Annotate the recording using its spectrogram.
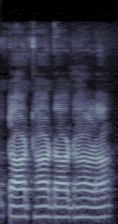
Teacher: इसमें जो जीवा होती है हमारी, वो तालु से ऊपर ऊपर ऊपर की सतह से टकराते हुए नीचे झटके से आती है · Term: मूर्धा व्यंजन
